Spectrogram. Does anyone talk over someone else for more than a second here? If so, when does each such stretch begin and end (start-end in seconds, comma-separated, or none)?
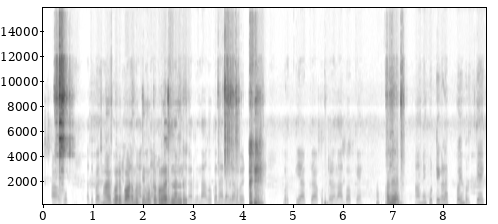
1.2-2.9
